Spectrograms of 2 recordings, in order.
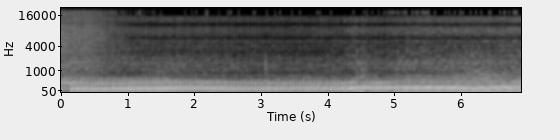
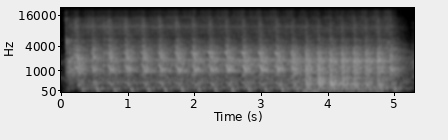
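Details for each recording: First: Honda Helix maxi-scooter after rebuild, first start on old fuel: brief starter whirr, then the single catches and settles into a steady, even idle that smooths out after a few seconds; healthy start. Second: Honda Helix scooter crank-no-start: starter cranks steadily about four pulses a second for five seconds without firing, even with a new spark plug; spark present, so suspect the carburettor's electric wax bi-starter (choke).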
